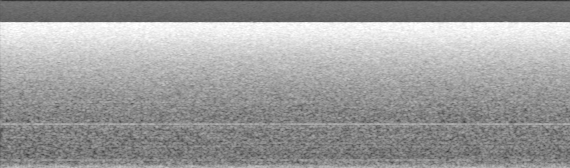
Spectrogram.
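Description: Steady static hiss crackles throughout.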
